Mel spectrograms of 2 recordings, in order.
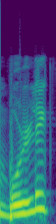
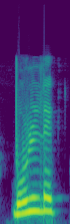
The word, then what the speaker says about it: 몰렉: 벗어나서 야외 하나님도 섬기고 몰렉 섬겼다고 볼 수 있습니다 스발 와임 사람들이 섬기던 신의 이름이 아드람멜렉 아남 멜렉이라는 것은 원래는 신의 이름이 멜렉 있데 의도적으로 이스라엘 사람들이 몰렉이라고 발음하게 되었다는 그런 견해를 지지해 줍니다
